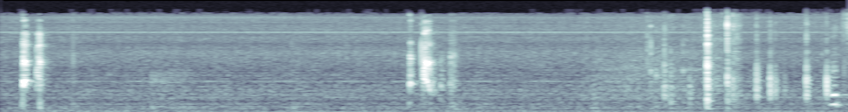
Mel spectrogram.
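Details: Several brief, sharp hiccup sounds at irregular intervals over quiet room noise: hiccups in a person.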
